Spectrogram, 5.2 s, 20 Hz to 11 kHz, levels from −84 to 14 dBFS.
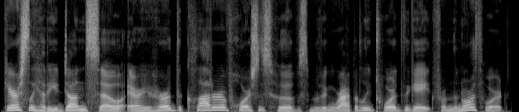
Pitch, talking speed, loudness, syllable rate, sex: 185 Hz, 245 wpm, -18 LUFS, 6.0 syllables/s, female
